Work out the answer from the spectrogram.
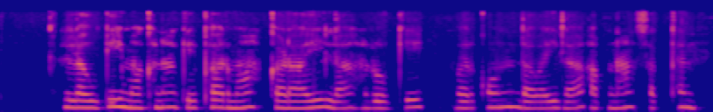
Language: Chhattisgarhi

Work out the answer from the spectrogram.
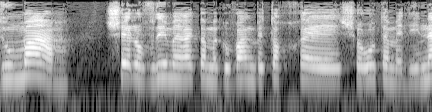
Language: Hebrew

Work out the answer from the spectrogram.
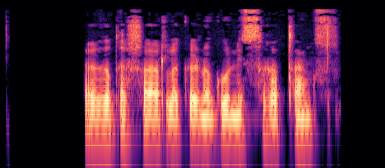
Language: Pashto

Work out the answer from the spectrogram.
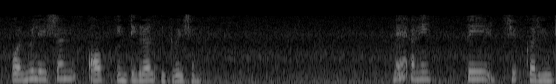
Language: Gujarati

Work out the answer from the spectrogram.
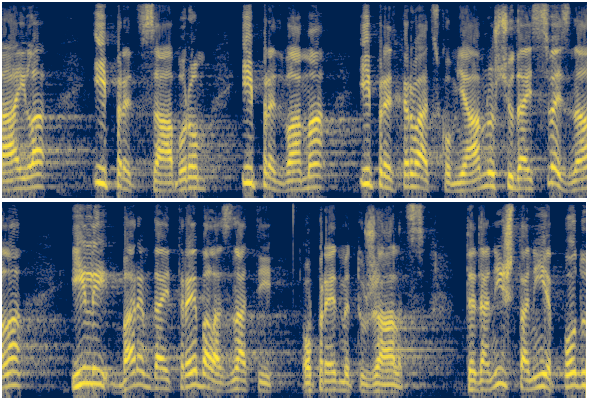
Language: Croatian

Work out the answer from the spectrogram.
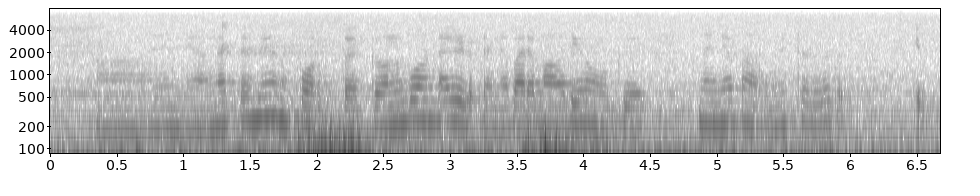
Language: Malayalam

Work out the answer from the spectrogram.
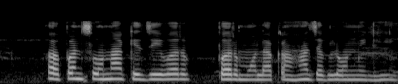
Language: Chhattisgarhi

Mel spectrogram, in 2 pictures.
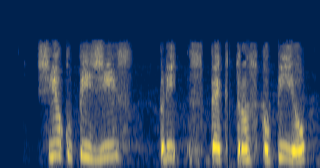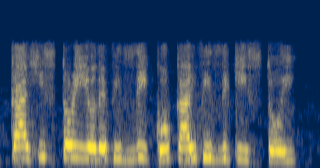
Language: Esperanto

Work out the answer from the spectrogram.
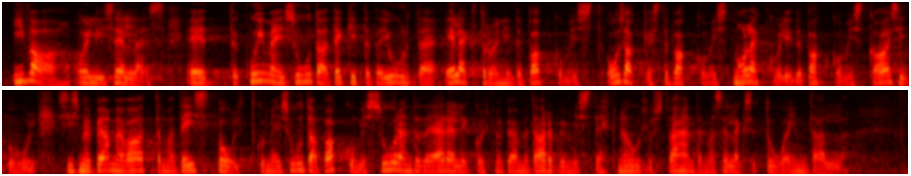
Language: Estonian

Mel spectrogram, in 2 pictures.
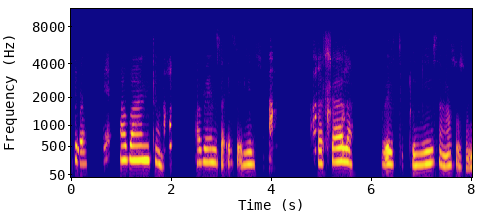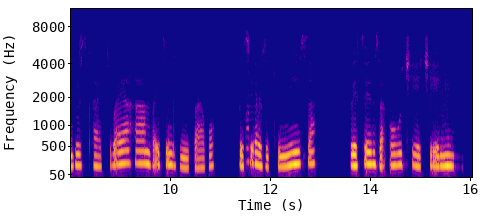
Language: North Ndebele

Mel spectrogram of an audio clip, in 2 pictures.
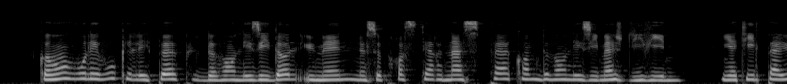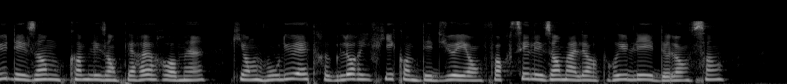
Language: French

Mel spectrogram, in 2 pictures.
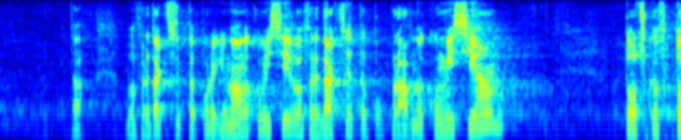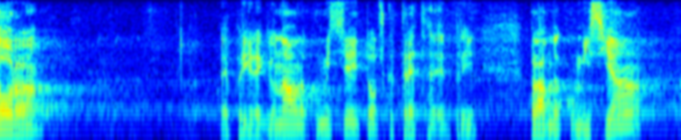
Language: Bulgarian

